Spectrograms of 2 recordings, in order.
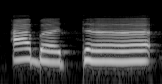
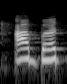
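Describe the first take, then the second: First: The word ends on a long final a vowel. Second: The word ends abruptly on the consonant d. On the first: The speaker calls it right. "dibacanya itu abada" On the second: The speaker calls it wrong. "dibacanya bukan abad"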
